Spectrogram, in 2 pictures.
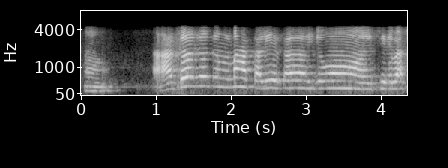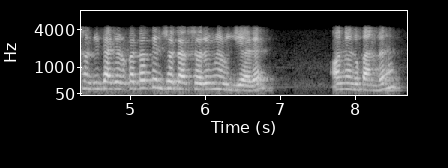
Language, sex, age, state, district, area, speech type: Odia, female, 60+, Odisha, Angul, rural, conversation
